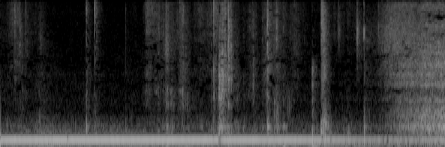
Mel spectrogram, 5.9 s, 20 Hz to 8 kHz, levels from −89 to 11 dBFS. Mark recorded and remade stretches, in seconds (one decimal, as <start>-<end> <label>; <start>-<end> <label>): 0.0-5.1 recorded; 5.1-5.9 remade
